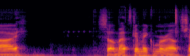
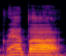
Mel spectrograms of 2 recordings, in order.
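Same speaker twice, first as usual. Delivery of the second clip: put-on kids screaming; 8 semitones higher, 4 dB louder than usual. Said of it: "the kids scream".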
